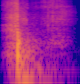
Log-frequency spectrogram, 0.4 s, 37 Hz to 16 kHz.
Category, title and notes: Sound effects > Other
Hard chop vegetable 5
Potato being cut with a santoku knife in a small kitchen.
Chop, Slice, Cook, Cut, Household, House, Knife, Vegetable, Indoors, Chief, Kitchen, Cooking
